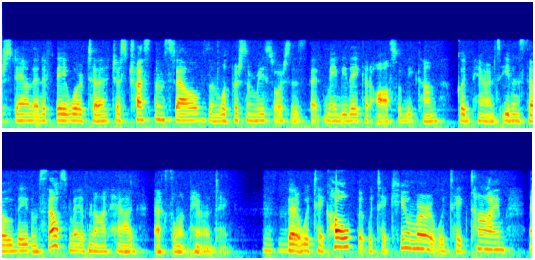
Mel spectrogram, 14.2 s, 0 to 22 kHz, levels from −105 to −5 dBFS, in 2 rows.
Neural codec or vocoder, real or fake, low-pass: none; real; 7.2 kHz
